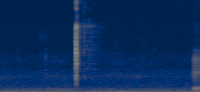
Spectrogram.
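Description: One sharp plastic click, about a second in, from the quick-release buckle of a thick nylon dog collar being handled. A steady low hum runs underneath.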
